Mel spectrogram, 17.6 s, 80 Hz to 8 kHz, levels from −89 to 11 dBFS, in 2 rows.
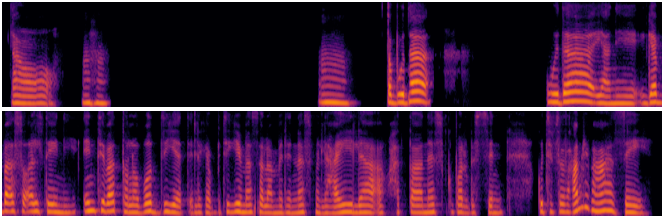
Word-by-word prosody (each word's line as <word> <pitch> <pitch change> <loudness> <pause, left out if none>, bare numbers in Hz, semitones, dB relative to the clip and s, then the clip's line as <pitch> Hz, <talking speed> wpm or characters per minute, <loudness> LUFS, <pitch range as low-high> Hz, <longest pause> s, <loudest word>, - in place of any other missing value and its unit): آه 200 -1 -2 0.3
اهم. 205 -1 -2 2.8
إمم 215 -2 0 0.4
طَب 220 -1 +3
وده 245 +2 +6 1.5
وده 245 +2 +5
يعني 200 0 -1
جاب 225 +1 +3
بَقى 230 -1 +4
سؤال 220 0 0
تاني. 200 -3 -1
أنتِ 240 +1 +3
بَقى 230 -1 +5
الطلبات 215 -2 0
ديّة 195 -1 -2
اللي 190 +1 -7
كانت 185 0 -8
بتيجي 215 +2 +1
مثلًا 200 -2 -2
من 185 +1 -5
الناس 195 +3 -5
من 190 - -3
العيلة 190 +2 +1
أو 190 +1 -4
حتى 195 -1 -4
ناس 200 +2 -2
كبار 200 -2 -6
بالسن، 185 0 -7 0.5
كُنتِ 215 -1 -3
بتتعاملي 220 +9 0
معاها 245 -1 +3
إزاي؟ 185 -5 -2
205 Hz, 110 wpm, -22 LUFS, 195-225 Hz, 2.8 s, وده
